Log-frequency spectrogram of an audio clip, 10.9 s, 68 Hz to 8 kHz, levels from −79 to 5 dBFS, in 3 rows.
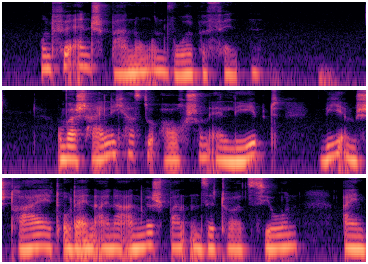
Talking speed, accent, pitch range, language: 115 wpm, German, 150-185 Hz, German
